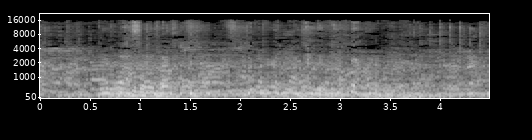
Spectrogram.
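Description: Spectators' voices: several people talking and calling out over one another, with no single clear speaker.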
